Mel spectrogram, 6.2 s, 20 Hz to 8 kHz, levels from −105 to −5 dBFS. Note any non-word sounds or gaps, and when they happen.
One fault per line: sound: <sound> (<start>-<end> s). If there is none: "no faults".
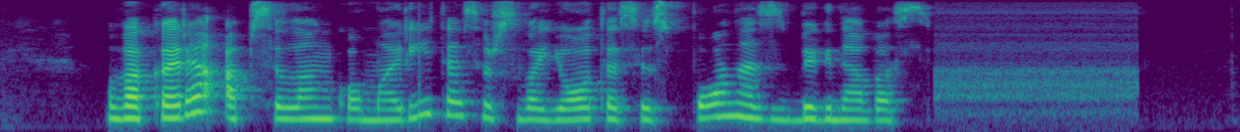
no faults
